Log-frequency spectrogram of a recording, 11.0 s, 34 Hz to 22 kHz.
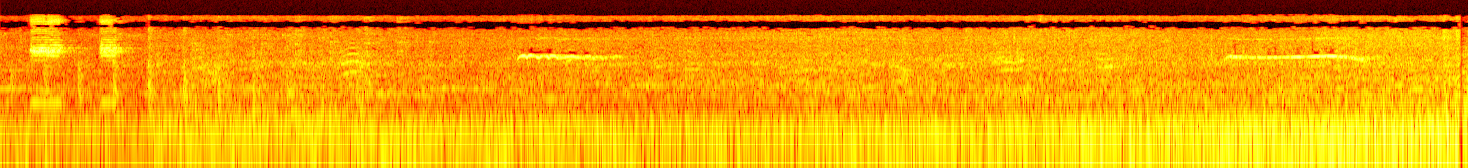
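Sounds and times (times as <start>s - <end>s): faint crowd voices: 0.0s - 11.0s
vehicle engine low rumble: 0.0s - 11.0s.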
